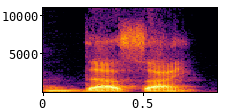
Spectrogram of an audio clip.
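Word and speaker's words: Dasein: llamaría como saint de esta palabra es alemania y se pronuncia se escribe así nacen pero se pronuncia de sainz que traducía en la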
